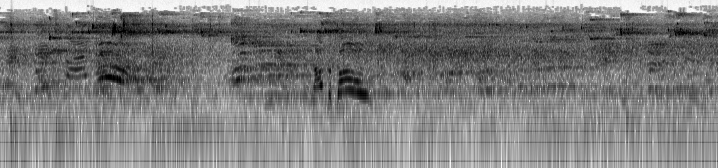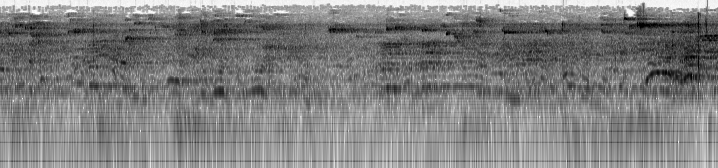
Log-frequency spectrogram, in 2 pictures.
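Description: Spectators and players shout and chatter, echoing in a large hall.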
